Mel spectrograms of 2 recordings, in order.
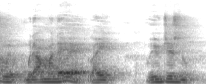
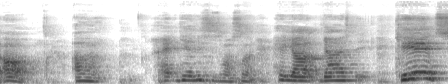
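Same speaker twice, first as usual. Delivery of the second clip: put-on higher, flustered mom calling the kids; mom's voice; 7 semitones higher, slower than usual. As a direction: caught off guard, call everyone out. Mom introduces and calls kids.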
